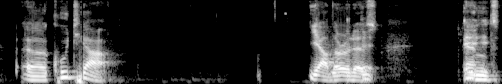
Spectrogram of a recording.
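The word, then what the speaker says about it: кутя: He said kutia, or it's probably pronounced flibdibdif or something, because you're funny with your pronunciations. What is it? Kutia. Kutya.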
